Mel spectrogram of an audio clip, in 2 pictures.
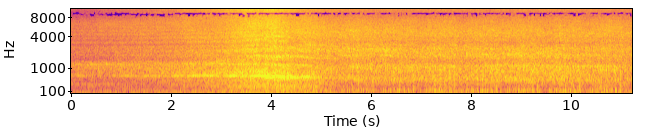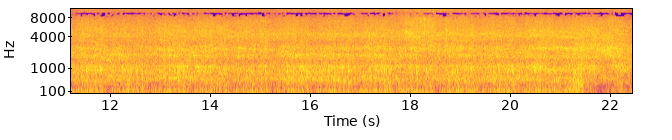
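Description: A passenger train passing at speed. The locomotive's horn tails off as the train draws level, loudest about four seconds in, then the coaches' wheels rumble and clatter over the rail joints steadily. The sound drops away suddenly near the end as the last coach goes by.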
